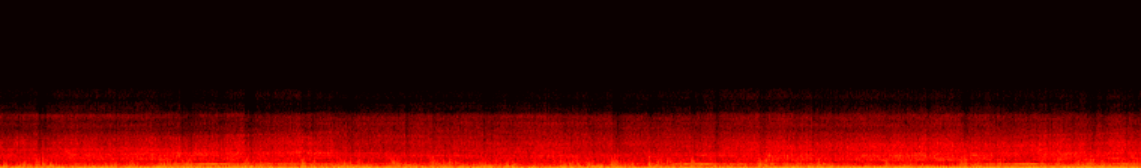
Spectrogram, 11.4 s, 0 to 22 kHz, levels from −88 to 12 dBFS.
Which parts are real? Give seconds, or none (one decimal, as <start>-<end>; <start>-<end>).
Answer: 0.0-11.4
